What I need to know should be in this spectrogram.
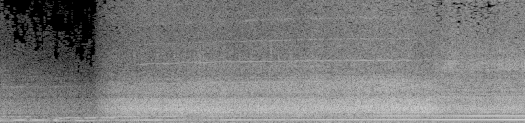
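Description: Tyres hum and rush over the track.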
